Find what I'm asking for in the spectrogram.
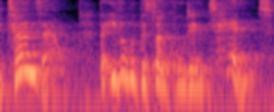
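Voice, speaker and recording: Energetic in tone with very wide pitch swings, a woman speaks amid noticeable background noise and audible room echo. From England, London. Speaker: motivational speaker. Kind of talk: prepared talk.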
